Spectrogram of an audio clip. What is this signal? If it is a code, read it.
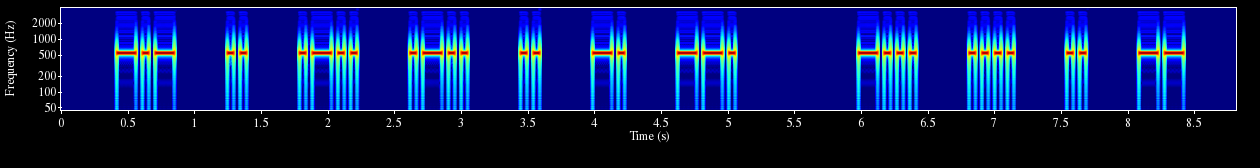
Morse code, heard as a keyed tone, about 25 wpm, spaced as for 15 wpm, 550 Hz. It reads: KILLING BHIM
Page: news-headlines-in-morse-code-at-15-wpm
